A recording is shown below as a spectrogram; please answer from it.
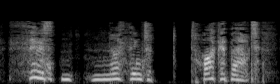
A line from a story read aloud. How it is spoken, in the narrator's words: she stammered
